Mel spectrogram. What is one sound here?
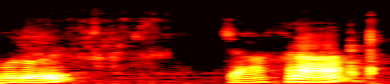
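Dry corn kernels rattle as they pour into a metal pot.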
